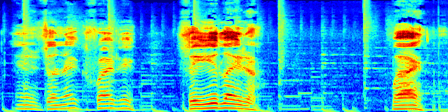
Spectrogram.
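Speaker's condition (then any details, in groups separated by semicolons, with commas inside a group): Multiple sclerosis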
